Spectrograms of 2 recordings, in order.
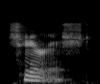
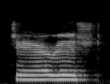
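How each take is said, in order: First: It is said in a plain, ordinary voice. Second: It is said in a flat, mechanical robot voice. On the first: "say the word cherished with me" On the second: "robot voice"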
